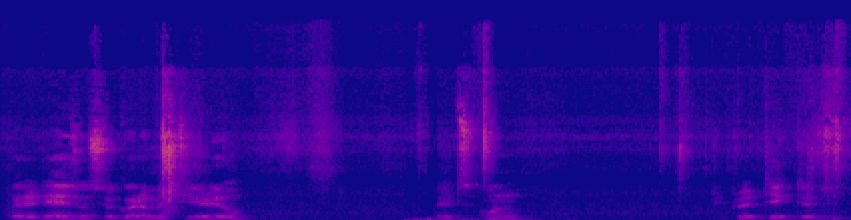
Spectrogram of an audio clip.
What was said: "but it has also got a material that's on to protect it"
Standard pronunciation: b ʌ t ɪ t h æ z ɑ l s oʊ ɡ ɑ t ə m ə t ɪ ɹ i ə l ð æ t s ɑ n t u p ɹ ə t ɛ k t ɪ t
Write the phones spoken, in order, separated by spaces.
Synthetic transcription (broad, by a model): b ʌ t ɪ t h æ z ɑ l s oʊ ɡ ɑ t ə m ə t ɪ ɹ i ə l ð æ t s ɑ n t u p ɹ ə t ɛ k t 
